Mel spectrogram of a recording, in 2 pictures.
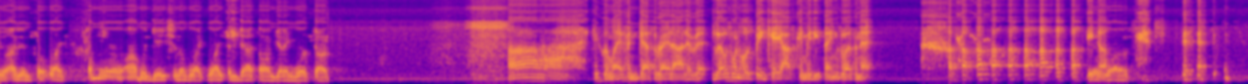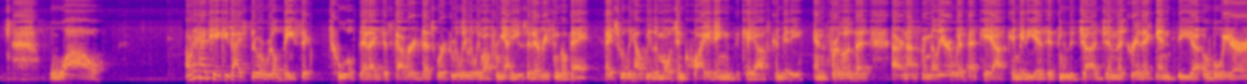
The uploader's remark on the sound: Pay Me What I'm Worth conference-call based classes. We record (then broadcast) our classes.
